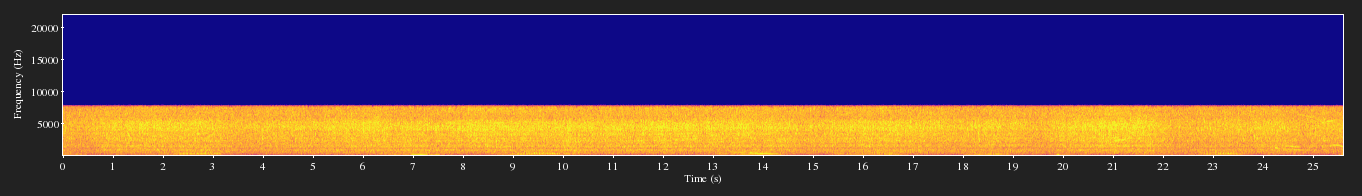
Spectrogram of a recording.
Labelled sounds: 21.0	21.3	humpback whale, 2.3 to 2.6 kHz
24.4	24.8	killer whale, Bigg's (transient), 0.88 to 1.6 kHz
25.4	25.6	killer whale, Bigg's (transient), 1.4 to 1.7 kHz

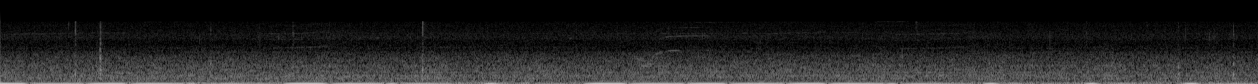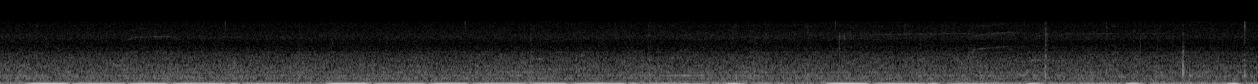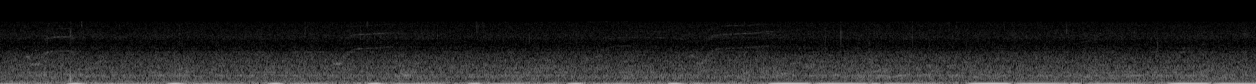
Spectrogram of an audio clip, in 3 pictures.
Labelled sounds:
0.0	1.3	killer whale, southern resident, J pod, 3.9 to 8.0 kHz
6.4	7.2	killer whale, southern resident, J pod, 0.65 to 5.8 kHz
13.8	14.4	killer whale, southern resident, J pod, 2.9 to 5.8 kHz
17.9	18.7	killer whale, southern resident, J pod, whistle, 6.7 to 7.9 kHz
21.2	22.3	killer whale, southern resident, J pod, whistle, 3.8 to 4.4 kHz
22.1	23.2	killer whale, southern resident, J pod, call S02i, 0.68 to 7.4 kHz
23.2	24.3	killer whale, southern resident, J pod, whistle, 3.8 to 4.5 kHz
25.3	26.3	killer whale, southern resident, J pod, call S02i, 0.73 to 8.0 kHz
28.5	29.3	killer whale, southern resident, J pod, 0.81 to 6.6 kHz
30.8	31.9	killer whale, southern resident, J pod, whistle, 1.6 to 8.0 kHz
32.0	33.3	killer whale, southern resident, J pod, call S02i, 0.43 to 7.3 kHz

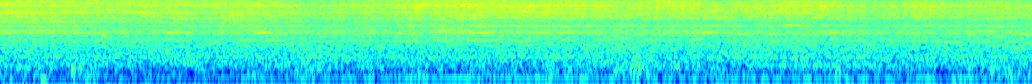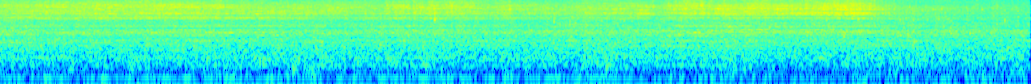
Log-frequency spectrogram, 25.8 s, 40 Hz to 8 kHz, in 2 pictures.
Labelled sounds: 9.8	10.1	vessel noise, 1.5 to 1.7 kHz

